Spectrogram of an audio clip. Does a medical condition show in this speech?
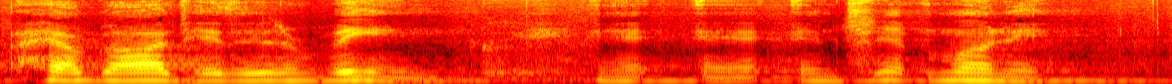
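Yes: cerebral palsy; present from birth, attended school for handicapped children; can no longer walk, disability after 30-some working years, Greensboro doctor said nothing can be done; still able to speak, gives spoken testimony in church.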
